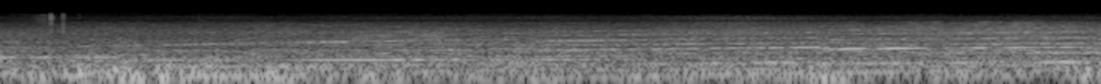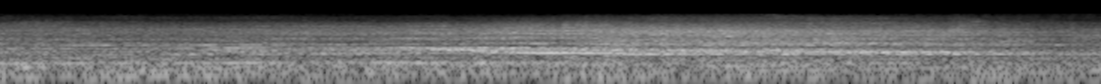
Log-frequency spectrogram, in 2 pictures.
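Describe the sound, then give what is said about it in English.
An Aston Martin Valkyrie is driven hard at Fuji racetrack, its high-revving engine a continuous loud roar with repeated rising pitch sweeps, growing louder toward the end. “Here I am at the Fuji racetrack, and if you want to know what a Valkyrie sounds like when it's driven in anger, here it is.”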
